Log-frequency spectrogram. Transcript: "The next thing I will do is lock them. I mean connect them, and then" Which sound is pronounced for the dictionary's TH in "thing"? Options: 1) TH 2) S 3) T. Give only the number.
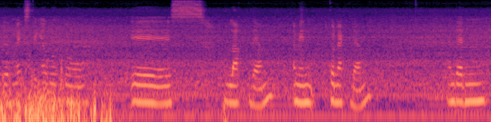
3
